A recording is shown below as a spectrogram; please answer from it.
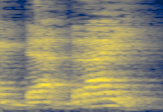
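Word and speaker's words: dry: डी आर वाई, ड्राई, इसके पहले दो व्यंजन आया है डी और आ तो ड्राई।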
